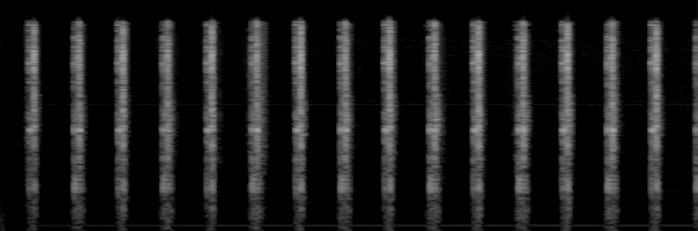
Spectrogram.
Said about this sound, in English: You hear the clock ticking. Tick, tock.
